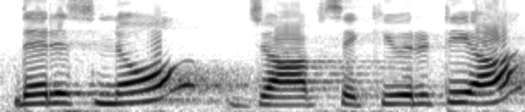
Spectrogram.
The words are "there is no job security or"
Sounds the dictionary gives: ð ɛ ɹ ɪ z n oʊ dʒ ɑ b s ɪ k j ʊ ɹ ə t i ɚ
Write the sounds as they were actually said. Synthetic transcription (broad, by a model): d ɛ ɹ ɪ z n oʊ dʒ ɑ b s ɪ k j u ɹ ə t i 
